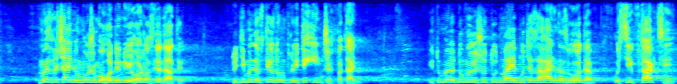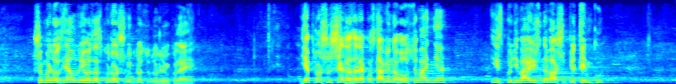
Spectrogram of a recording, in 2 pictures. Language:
Ukrainian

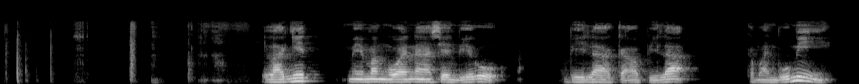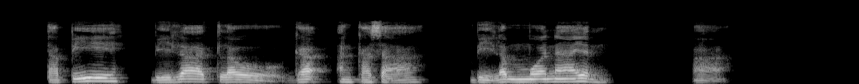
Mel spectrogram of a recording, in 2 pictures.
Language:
Central Melanau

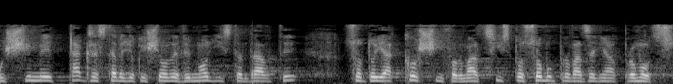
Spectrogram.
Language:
Polish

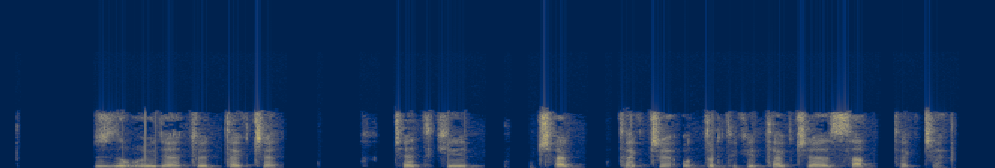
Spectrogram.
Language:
Uyghur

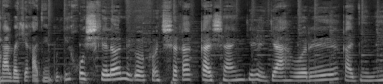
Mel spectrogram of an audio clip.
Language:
Persian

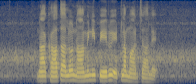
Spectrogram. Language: Telugu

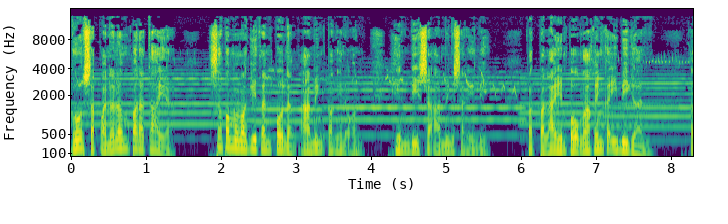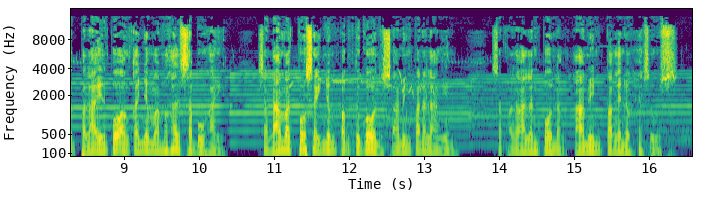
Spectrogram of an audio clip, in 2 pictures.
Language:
Filipino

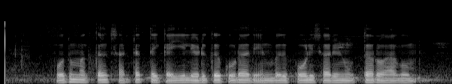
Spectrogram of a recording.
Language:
Tamil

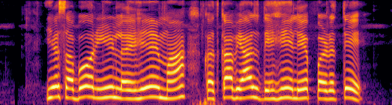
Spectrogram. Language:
Chhattisgarhi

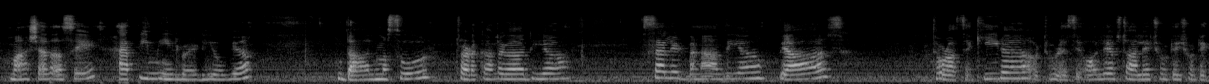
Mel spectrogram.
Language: Hindi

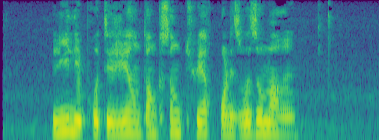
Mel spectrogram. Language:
French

